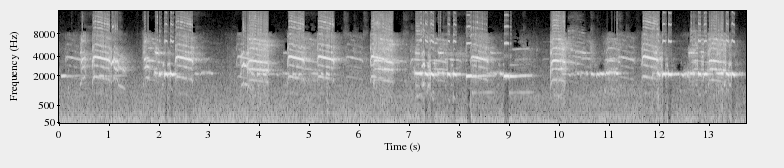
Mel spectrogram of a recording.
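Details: Blue jays at a feeder, feeding, repeat loud harsh nasal squawks in bursts about a second apart, separated by brief pauses, over a constant high thin tone.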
